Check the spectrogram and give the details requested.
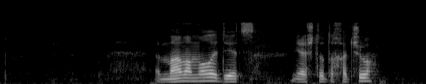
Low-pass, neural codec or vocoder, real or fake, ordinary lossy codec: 7.2 kHz; codec, 16 kHz, 16 kbps, FunCodec, trained on LibriTTS, 50 frames a second; fake; none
